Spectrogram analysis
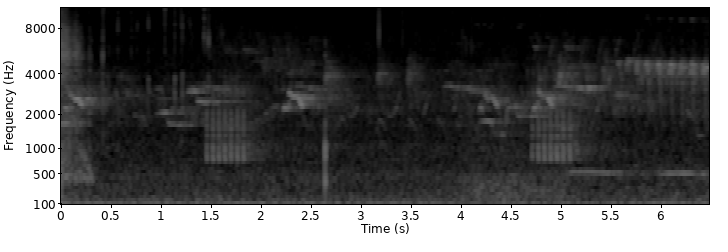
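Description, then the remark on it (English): Several birds sing outdoors, with repeated chirps, short trills and whistled phrases coming and going over a steady low rumble of background noise. No one speaks. “A moment of breath and bird song.”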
